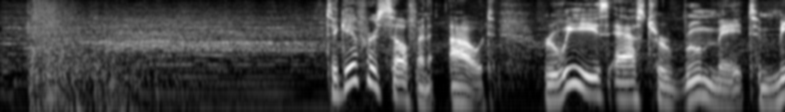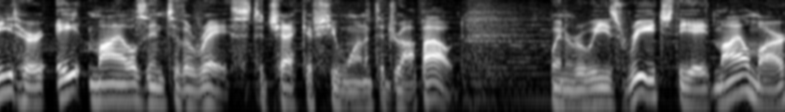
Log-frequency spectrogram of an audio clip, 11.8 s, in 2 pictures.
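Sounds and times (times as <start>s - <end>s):
starting cannon firing: 0.0s - 1.3s
speech: 2.4s - 11.7s.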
